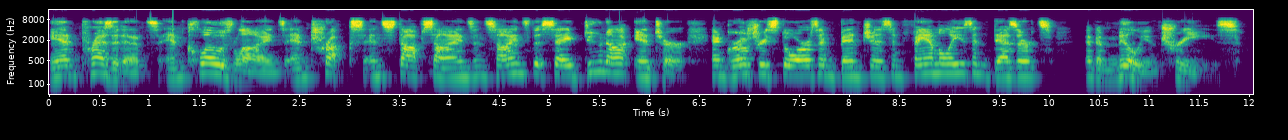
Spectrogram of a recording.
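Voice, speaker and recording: A man reading a children's picture book aloud in a measured, deliberate way. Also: on the high side, lively intonation. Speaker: reader. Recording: dull, lo-fi sound.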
